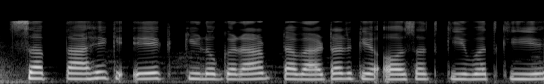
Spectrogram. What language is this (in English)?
Maithili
